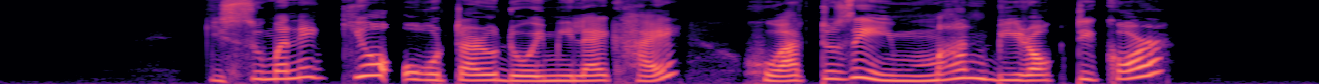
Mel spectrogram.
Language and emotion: Assamese, disgusted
